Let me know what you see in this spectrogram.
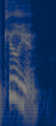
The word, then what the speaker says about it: Cillian: No, no, that's how he pronounces his name. – That's his actual pronunciation. It's not. – Yes, Cillian? That's the actual pronunciation, Cillian.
